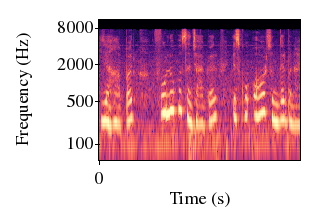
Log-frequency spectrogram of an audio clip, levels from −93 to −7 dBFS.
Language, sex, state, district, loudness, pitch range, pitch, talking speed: Hindi, female, Bihar, West Champaran, -15 LUFS, 230-300 Hz, 255 Hz, 150 wpm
